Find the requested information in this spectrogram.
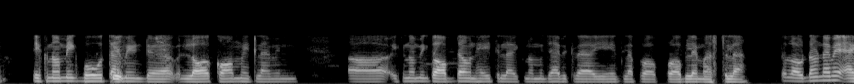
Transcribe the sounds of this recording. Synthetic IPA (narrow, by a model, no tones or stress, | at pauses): eknɔːmik̚bɔɦut̪amilɔkɔːmɦet̪ilamin | eknɔːmikt̪ɔːp̚ɖawnɦet̪ilaiknɔːmik̚d͡ʒabikɾaeet̪ilaɾpɾɔːblemɐst̪ila | t̪olɔːk̚ɖawɳʈãmeɛ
